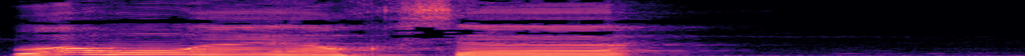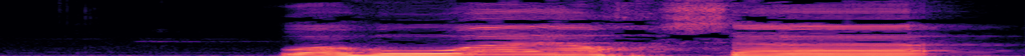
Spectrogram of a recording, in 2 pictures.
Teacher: ওয়াও ঠোঁটগোল করিয়া পড়তে হবে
